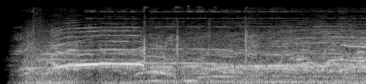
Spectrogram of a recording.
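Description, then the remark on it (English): A large crowd cheers and shouts loudly and continuously at Toronto's 45th annual Pride Parade, welcoming the Prime Minister among the marchers, with whoops and high voices rising above a dense wash of outdoor excitement. “The Prime Minister was welcomed with cheers from crowds.”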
